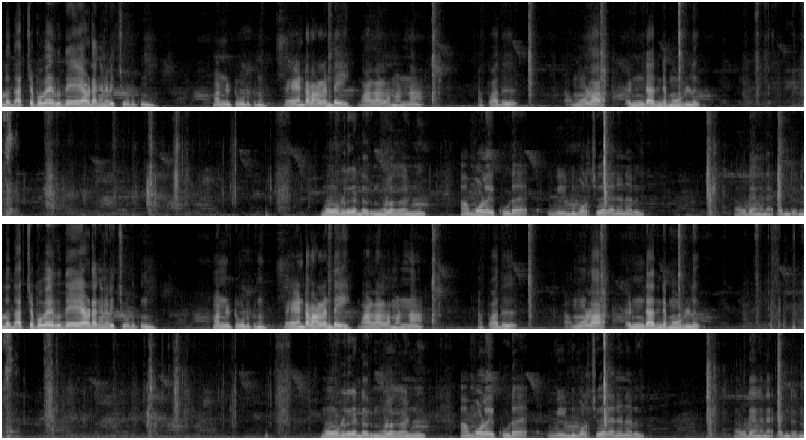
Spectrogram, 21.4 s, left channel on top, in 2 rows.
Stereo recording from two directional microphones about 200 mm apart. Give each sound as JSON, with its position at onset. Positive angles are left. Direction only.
{"t": 0.0, "sound": "speech", "side_deg": -10}
{"t": 14.9, "sound": "speech", "side_deg": 0}
{"t": 20.1, "sound": "a sound", "side_deg": -5}
{"t": 21.0, "sound": "speech", "side_deg": -5}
